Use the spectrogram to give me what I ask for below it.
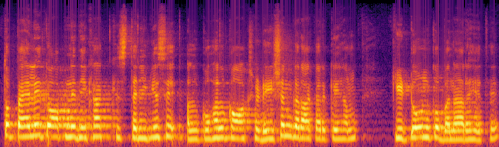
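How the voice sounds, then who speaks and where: A man teaches chemistry in an online exam-prep lecture, fatherly and motivating, calling students "beta" and drilling key points again and again. His voice is very high-pitched, steady, a little fast and slightly mellow, and the room is echoey with long reverb.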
